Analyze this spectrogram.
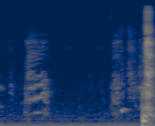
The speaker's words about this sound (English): and you'll hear in the background my cat eating delicious, delicious food, which she always seems to do when I just start recording.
